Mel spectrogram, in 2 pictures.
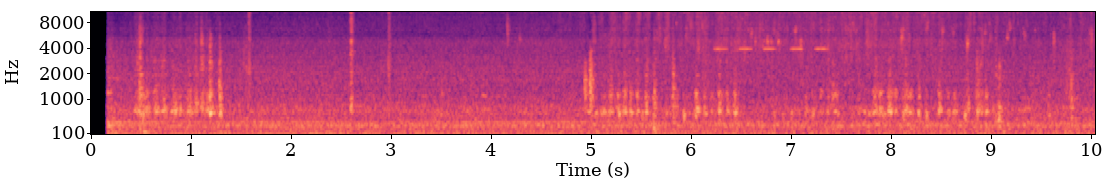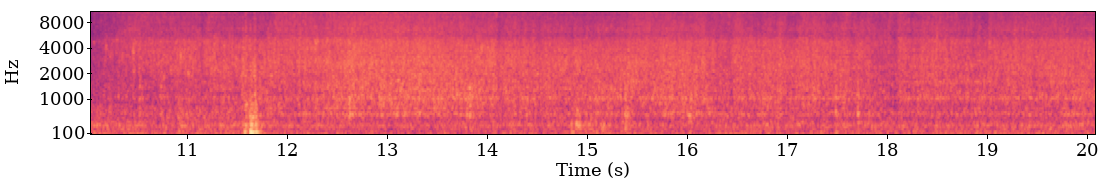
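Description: Kitchen cooking sounds: scattered clinks and knocks, and four short high beeps a little after six seconds. About halfway through, a steady sizzle of food frying in a pan begins, with a single heavy thump soon after it starts.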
